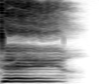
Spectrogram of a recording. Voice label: "Short Day", vocal samples; Words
